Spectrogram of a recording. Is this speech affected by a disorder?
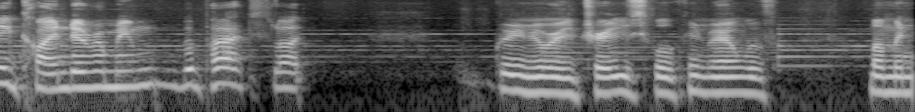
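Yes: cerebral palsy, mild; mainly affects speech, slight speech impediment.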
